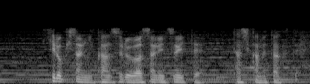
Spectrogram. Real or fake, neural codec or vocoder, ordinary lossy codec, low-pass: real; none; Opus, 32 kbps; 5.4 kHz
